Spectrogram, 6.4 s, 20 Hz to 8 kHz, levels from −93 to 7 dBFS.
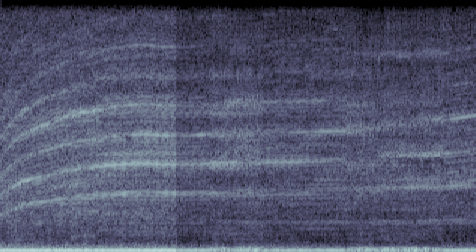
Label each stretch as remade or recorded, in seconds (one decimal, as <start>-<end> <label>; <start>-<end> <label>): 0.0-2.8 recorded; 2.8-3.5 remade; 3.5-4.6 recorded; 4.6-5.9 remade; 5.9-6.4 recorded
